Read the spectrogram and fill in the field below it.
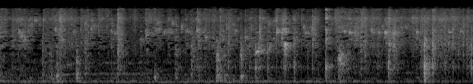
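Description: Onions and chillies fry in a pan while dal is tempered, a busy crackling sizzle with wet spattering and occasional stirring knocks running steadily throughout.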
